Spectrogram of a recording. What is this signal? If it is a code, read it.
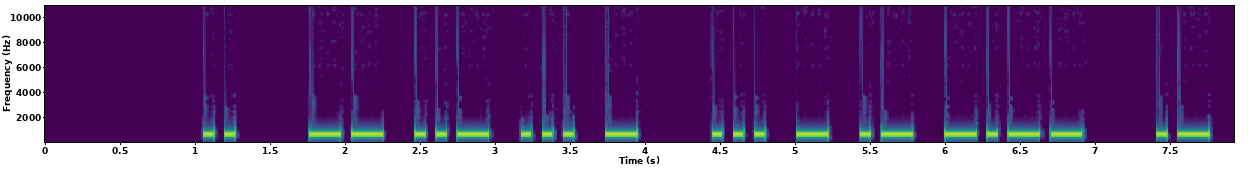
Morse code, heard as a keyed tone, about 17 wpm, 700 Hz. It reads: I MUST STAY A
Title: Sentences from Top 1000 Words - Review Part 1 - 17wpm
